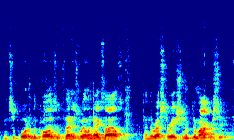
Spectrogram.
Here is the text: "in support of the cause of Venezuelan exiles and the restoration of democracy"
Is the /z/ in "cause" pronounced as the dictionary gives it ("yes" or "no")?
yes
